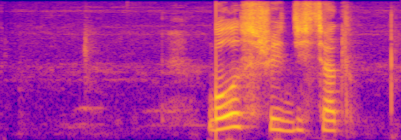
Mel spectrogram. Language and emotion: Russian, neutral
